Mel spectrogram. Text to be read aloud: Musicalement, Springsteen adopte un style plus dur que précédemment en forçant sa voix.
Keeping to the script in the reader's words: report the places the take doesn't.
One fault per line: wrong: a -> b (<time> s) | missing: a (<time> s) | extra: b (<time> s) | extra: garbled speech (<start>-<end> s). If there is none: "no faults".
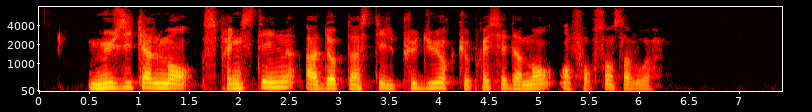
no faults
